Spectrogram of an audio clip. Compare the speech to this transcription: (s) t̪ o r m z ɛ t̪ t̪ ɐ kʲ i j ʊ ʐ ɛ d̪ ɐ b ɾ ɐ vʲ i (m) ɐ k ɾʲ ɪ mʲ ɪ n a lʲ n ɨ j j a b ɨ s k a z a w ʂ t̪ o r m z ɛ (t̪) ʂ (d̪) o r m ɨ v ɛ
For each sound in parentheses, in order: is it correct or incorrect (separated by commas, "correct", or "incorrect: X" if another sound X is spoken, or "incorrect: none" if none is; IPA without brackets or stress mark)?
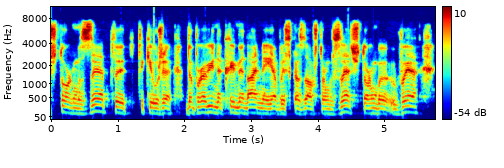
incorrect: ʂ, incorrect: n, correct, incorrect: t̪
